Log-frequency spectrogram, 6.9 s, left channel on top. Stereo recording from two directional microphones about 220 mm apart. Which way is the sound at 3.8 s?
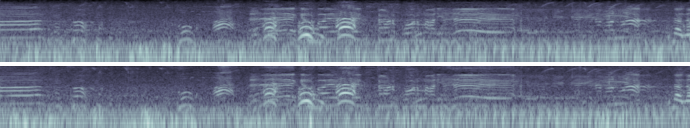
50° right (ahead or behind).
